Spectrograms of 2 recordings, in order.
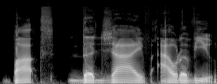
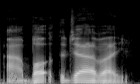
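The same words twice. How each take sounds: First: "Box the jive out of you" slowly, word by word; slow, separated words in "Box the jive out of you"; careful translation. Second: Imitated Savannah Southern accent; thick Savannah pronunciation. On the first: Shown as a demonstration. Spells out the accented phrase. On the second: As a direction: run it together like a Savannah local. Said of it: "That's Savannah".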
